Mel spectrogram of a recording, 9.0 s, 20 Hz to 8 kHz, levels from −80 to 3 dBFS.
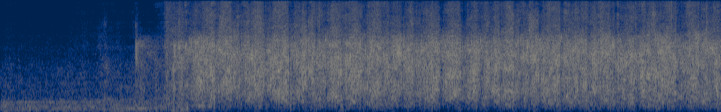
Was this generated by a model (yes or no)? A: yes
